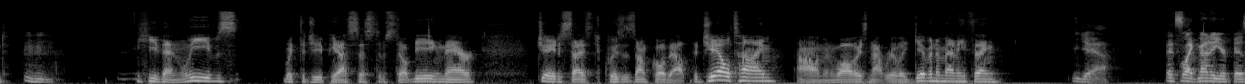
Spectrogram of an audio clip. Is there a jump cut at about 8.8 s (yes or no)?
no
